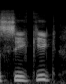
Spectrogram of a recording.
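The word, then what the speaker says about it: SeatGeek: kind of cool kind of awesome thanks to Sea geek for being them and doing what they do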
